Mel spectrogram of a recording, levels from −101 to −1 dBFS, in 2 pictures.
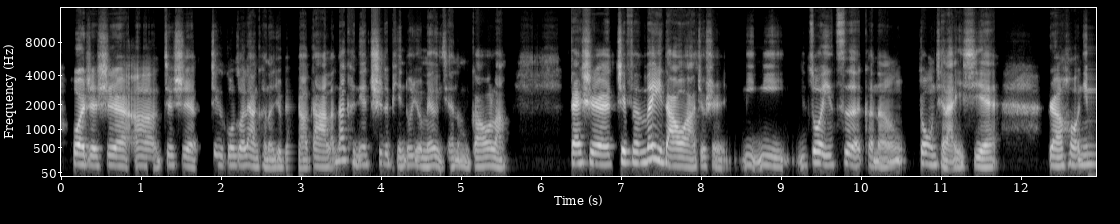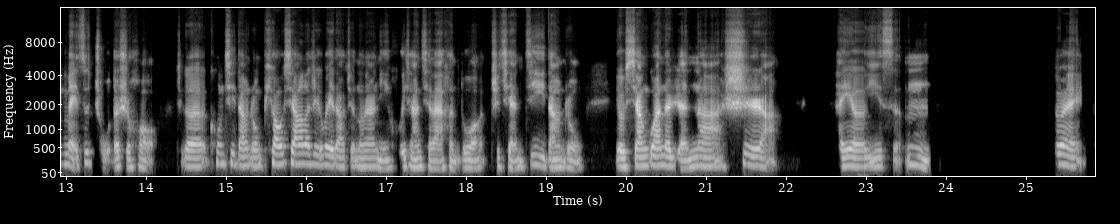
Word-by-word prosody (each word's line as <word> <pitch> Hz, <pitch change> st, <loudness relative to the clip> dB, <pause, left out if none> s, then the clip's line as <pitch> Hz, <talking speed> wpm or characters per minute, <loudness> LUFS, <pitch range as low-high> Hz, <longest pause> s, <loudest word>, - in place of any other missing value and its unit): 或 190 Hz, -2 st, +6 dB
者 165 Hz, -2 st, +1 dB
是 170 Hz, +1 st, +2 dB, 0.3 s
呃， 160 Hz, -2 st, -3 dB
就 175 Hz, -, -5 dB
是 -, -, +2 dB
这 -, -, -8 dB
个 170 Hz, -, -12 dB
工 170 Hz, 0 st, -7 dB
作 165 Hz, -1 st, -5 dB
量， -, -, 0 dB
可 140 Hz, -, -13 dB
能 -, -, -8 dB
就 135 Hz, -, -9 dB
比 135 Hz, -, -14 dB
较 130 Hz, -1 st, -4 dB
大 140 Hz, +2 st, 0 dB
了， -, -, -7 dB
那 245 Hz, +1 st, -1 dB
肯 250 Hz, -, -11 dB
定 175 Hz, -, -7 dB
吃 200 Hz, -, +3 dB
的 185 Hz, -, -9 dB
频 150 Hz, -4 st, -11 dB
度， 170 Hz, -, -9 dB
就 -, -, -8 dB
没 150 Hz, 0 st, -5 dB
有 165 Hz, -, -4 dB
以 -, -, -10 dB
前 -, -, -10 dB
那 85 Hz, -, -9 dB
么 80 Hz, -3 st, -11 dB
高 150 Hz, +2 st, -4 dB
了。 155 Hz, -, -5 dB, 0.8 s
但 195 Hz, 0 st, +7 dB
是 185 Hz, -3 st, +7 dB
这 225 Hz, -, +5 dB
份 210 Hz, -1 st, -5 dB
味 260 Hz, -1 st, +7 dB
道 160 Hz, -7 st, +4 dB
啊， 145 Hz, -3 st, -1 dB
就 140 Hz, -, -8 dB
是 -, -, -5 dB, 0.2 s
你 175 Hz, -, -10 dB
你 165 Hz, +2 st, -8 dB
你 -, -, -16 dB
做 205 Hz, +3 st, 0 dB
一 175 Hz, -1 st, -1 dB
次 180 Hz, -, -1 dB
可 -, -, -9 dB
能 250 Hz, -1 st, -6 dB, 0.2 s
冻 195 Hz, -3 st, -3 dB
起 180 Hz, -, -7 dB
来 -, -, +5 dB
一 -, -, -6 dB
些， 140 Hz, -2 st, +2 dB, 0.6 s
然 155 Hz, 0 st, +4 dB
后 -, -, -4 dB
你 175 Hz, -, -4 dB
每 185 Hz, -, +2 dB
次 205 Hz, -, -6 dB
煮 205 Hz, -, -8 dB
的 145 Hz, -, 0 dB
时 140 Hz, -, +2 dB
候， 135 Hz, -2 st, -7 dB, 0.2 s
这 -, -, -17 dB
个 145 Hz, -1 st, 0 dB
空 195 Hz, -, -9 dB
气 195 Hz, +1 st, -2 dB
当 160 Hz, -3 st, -2 dB
中 150 Hz, -1 st, -5 dB
飘 180 Hz, -1 st, -1 dB
香 190 Hz, 0 st, +1 dB
的 190 Hz, -, -1 dB
这 180 Hz, -, -6 dB
个 -, -, -6 dB
味 175 Hz, -3 st, +1 dB
道， 150 Hz, -1 st, -2 dB
就 150 Hz, -, -8 dB
能 145 Hz, -, -6 dB
让 145 Hz, 0 st, -1 dB
你 125 Hz, 0 st, -6 dB
回 130 Hz, +2 st, -8 dB
想 140 Hz, -2 st, -1 dB
起 140 Hz, -3 st, -5 dB
来 120 Hz, -, +4 dB
很 120 Hz, -, -7 dB
多 130 Hz, 0 st, -5 dB
之 145 Hz, -, -2 dB
前 135 Hz, -, 0 dB
记 175 Hz, 0 st, -5 dB
忆 -, -, -2 dB
当 135 Hz, 0 st, +1 dB
中， 120 Hz, -4 st, -7 dB, 0.4 s
有 140 Hz, -, +1 dB
相 155 Hz, +3 st, +6 dB
关 165 Hz, -1 st, +5 dB
的 155 Hz, -, +6 dB
人 140 Hz, -2 st, +2 dB
呐、 150 Hz, -1 st, 0 dB
事 -, -, +8 dB
啊， -, -, -1 dB, 0.7 s
很 150 Hz, 0 st, -2 dB
有 145 Hz, -2 st, +1 dB
意 150 Hz, 0 st, -4 dB
思， -, -, -6 dB
嗯。 165 Hz, -8 st, -5 dB, 1.6 s
对。 180 Hz, -5 st, +2 dB
155 Hz, 250 characters per minute, -25 LUFS, 145-180 Hz, 1.6 s, 事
